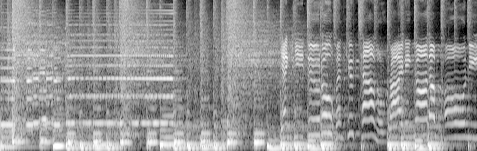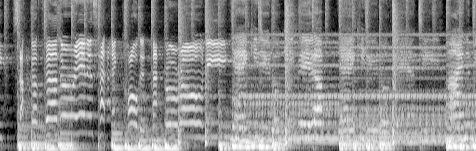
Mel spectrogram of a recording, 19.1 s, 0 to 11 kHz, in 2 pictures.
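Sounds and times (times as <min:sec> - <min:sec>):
upbeat song with bass beat: 0:00.0 - 0:19.0.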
